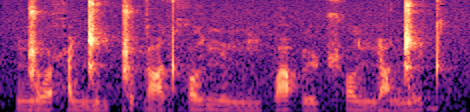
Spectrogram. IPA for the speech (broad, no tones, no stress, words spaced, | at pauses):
ŋ͡ǁoħi ŋ͡ǁiǁuɡ ɑd xɔʎnɨ n̪ibɑ ʔʉʈ͡ʂʰɔ ɲɑŋ͡ǁɨd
